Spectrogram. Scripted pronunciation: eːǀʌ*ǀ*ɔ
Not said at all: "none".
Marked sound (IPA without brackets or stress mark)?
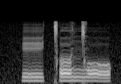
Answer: ŋ͡ǀ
